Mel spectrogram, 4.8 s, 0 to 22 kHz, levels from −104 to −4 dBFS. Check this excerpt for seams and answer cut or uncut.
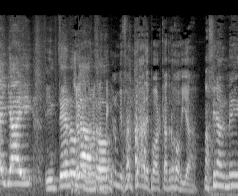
uncut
